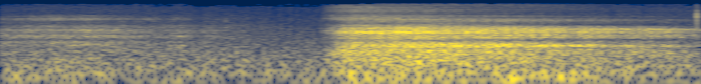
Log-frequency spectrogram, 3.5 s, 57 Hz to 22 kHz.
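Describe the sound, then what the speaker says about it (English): A single slow, deep breath during a yoga downward dog pose: a soft airy inhale that swells and holds, audible up close with no talking. "so take 2 more breaths here"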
